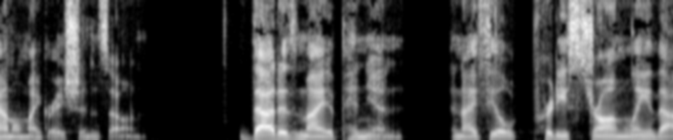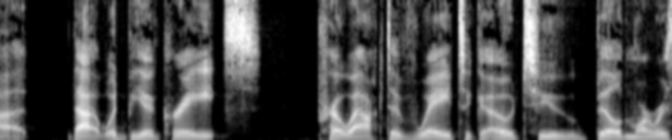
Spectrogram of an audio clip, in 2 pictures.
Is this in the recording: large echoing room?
no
